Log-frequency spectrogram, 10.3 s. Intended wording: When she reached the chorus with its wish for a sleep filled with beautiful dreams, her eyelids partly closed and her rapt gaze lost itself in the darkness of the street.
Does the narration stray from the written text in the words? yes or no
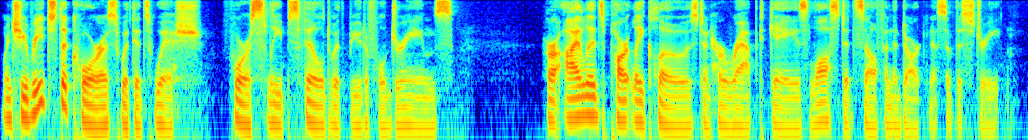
yes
